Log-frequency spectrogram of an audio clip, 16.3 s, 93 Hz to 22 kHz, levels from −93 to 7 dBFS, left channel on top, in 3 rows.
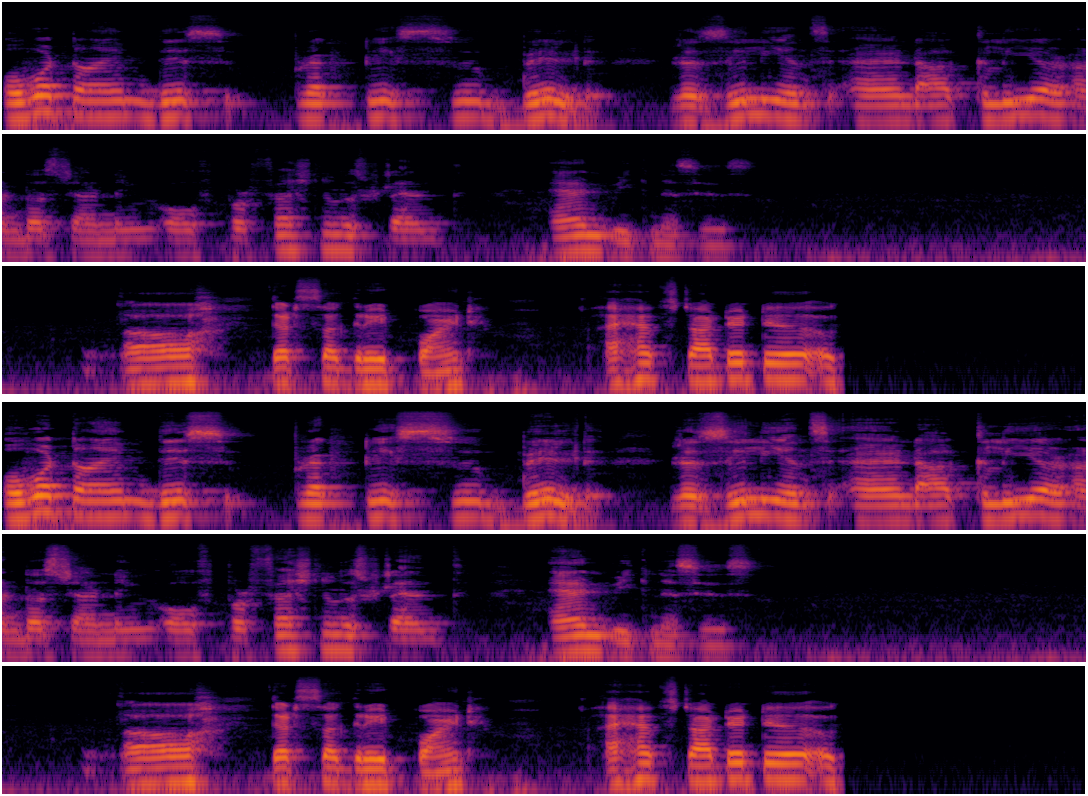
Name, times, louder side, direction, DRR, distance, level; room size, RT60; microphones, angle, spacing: voice 1, 0.0-3.1 3.3-7.6 8.2-9.2, right 3 dB, 90° right, 2.0 m, -34 dB
voice 2, 11.4-13.2 13.8-15.1, right 1 dB, 5° right, 0.3 m, -29 dB
head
